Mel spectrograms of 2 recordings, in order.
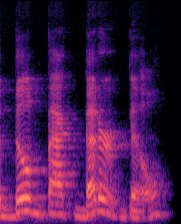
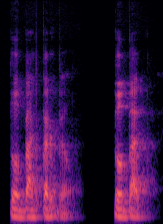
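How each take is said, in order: First: Said in the usual way. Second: Quick tongue-twister try at BUILD BACK BETTER BILL; tongue-twister attempt. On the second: Shown as a demonstration. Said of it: "say that three times fast".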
